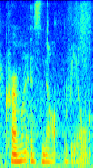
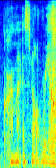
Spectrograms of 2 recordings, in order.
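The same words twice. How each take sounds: First: Said slowly, leaning on "Karma"; slow emphatic. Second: Breathy whisper, barely voiced. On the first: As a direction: spell out "Karma is not real" deliberately. Repeating the punchline firmly. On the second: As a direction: let it slip out as a secret. Repeating the punchline quietly. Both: Real, not acted.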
